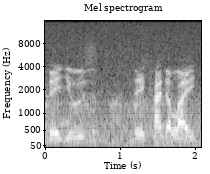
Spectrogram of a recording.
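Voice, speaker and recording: A man's voice: medium pitch, fairly even intonation, a little slow. A man from Brazil, answering questions on a street hesitantly, searching for his words. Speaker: passerby being interviewed. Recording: loud street crowd and traffic behind.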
